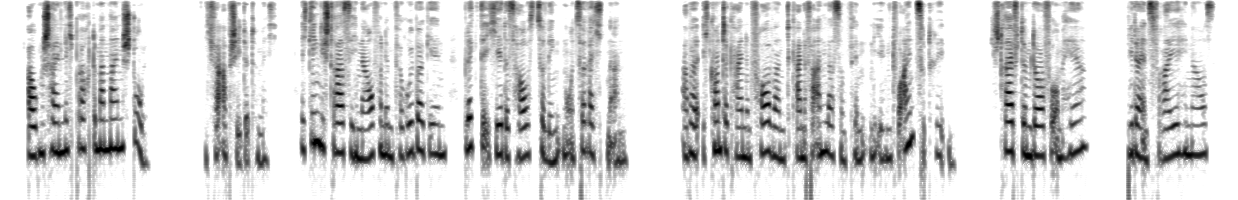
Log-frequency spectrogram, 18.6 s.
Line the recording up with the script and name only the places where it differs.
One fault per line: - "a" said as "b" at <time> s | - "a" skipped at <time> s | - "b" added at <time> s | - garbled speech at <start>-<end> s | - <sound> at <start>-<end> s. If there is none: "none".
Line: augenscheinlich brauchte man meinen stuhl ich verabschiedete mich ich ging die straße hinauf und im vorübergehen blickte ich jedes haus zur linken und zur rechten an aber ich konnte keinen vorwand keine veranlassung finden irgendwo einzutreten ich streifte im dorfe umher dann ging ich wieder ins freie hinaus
- "dann ging ich" skipped at 16.3 s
